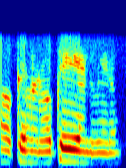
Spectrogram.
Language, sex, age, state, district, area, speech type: Telugu, female, 45-60, Telangana, Jagtial, rural, conversation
